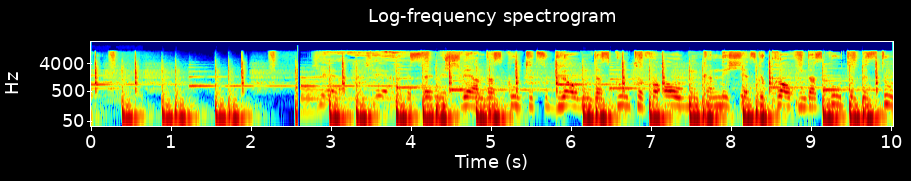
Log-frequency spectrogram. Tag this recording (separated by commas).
Music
